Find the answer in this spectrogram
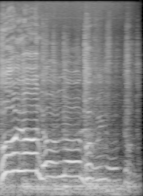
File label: male Zulu, male noise; Heart of Africa; Spectrasonics; Heart of Africa 1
